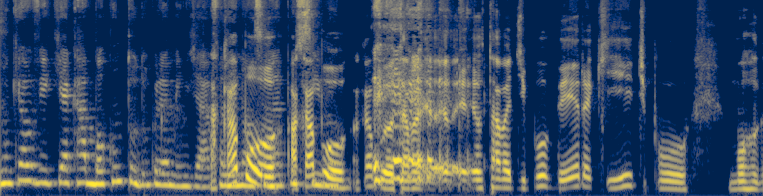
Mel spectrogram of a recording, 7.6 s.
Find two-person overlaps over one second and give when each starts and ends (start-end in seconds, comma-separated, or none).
2.1-3.5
